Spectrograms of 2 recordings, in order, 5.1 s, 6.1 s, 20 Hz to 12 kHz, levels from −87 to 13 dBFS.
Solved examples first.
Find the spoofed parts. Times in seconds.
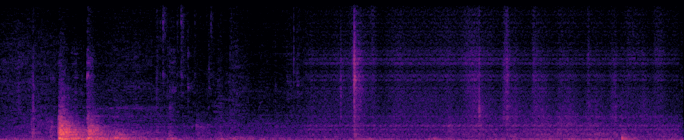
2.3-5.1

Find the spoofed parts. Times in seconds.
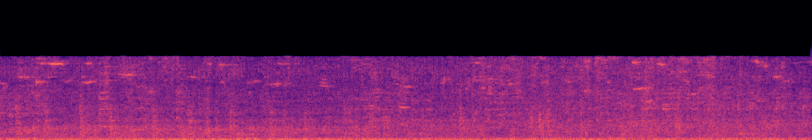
none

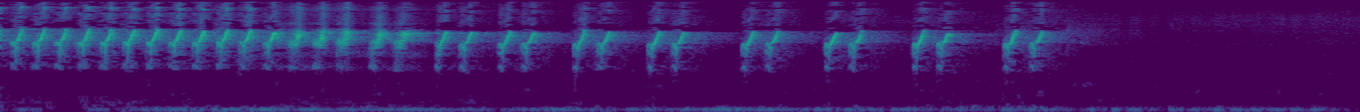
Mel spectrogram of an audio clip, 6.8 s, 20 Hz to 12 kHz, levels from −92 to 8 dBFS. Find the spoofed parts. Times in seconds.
1.4-2.2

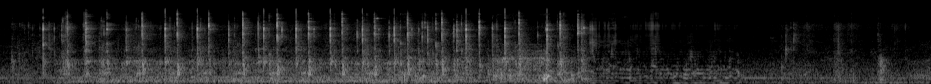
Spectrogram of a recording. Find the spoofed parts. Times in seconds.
5.9-7.4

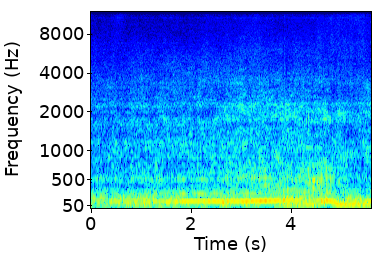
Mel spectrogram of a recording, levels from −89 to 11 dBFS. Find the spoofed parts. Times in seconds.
0.0-5.6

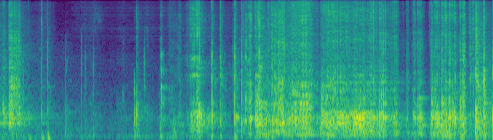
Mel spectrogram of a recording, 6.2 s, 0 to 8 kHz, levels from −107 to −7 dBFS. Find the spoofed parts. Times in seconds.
0.9-3.3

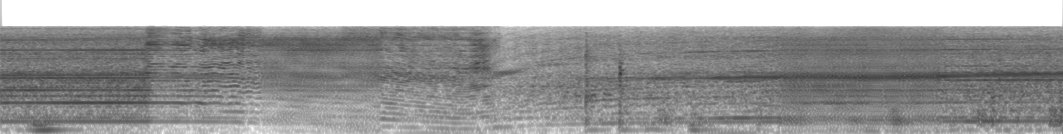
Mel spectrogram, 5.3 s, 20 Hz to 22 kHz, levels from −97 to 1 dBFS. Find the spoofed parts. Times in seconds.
1.3-1.9; 3.9-4.7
